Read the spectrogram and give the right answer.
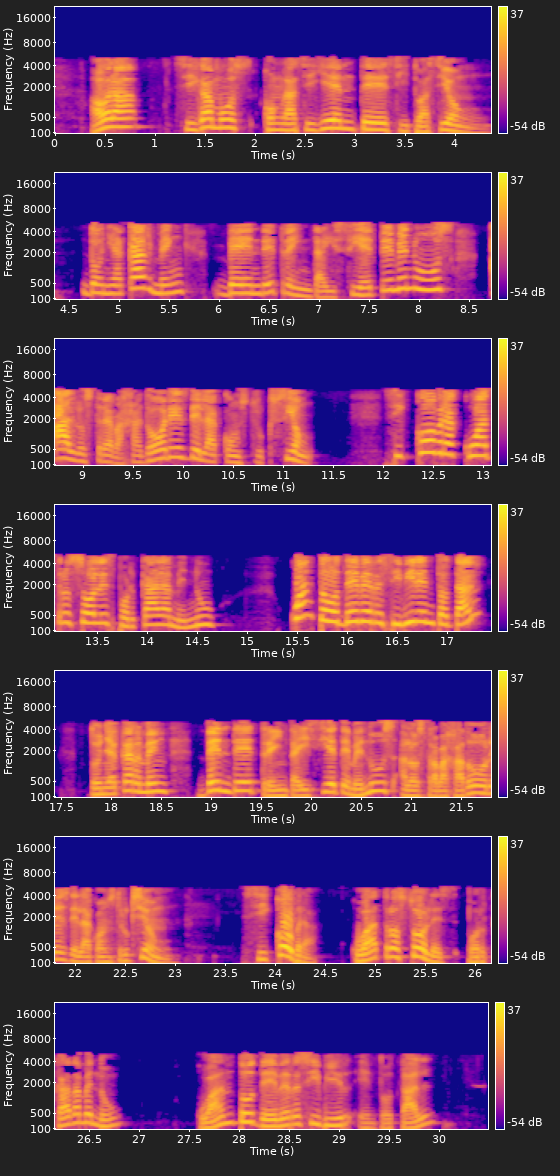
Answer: Doña Carmen recibirá 148 soles en total.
